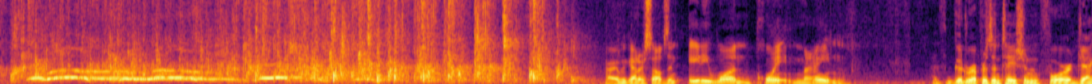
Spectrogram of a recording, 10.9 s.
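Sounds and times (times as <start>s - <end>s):
audience cheering and applause: 0.0s - 6.0s
speech: 6.0s - 8.6s, 9.3s - 10.9s.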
